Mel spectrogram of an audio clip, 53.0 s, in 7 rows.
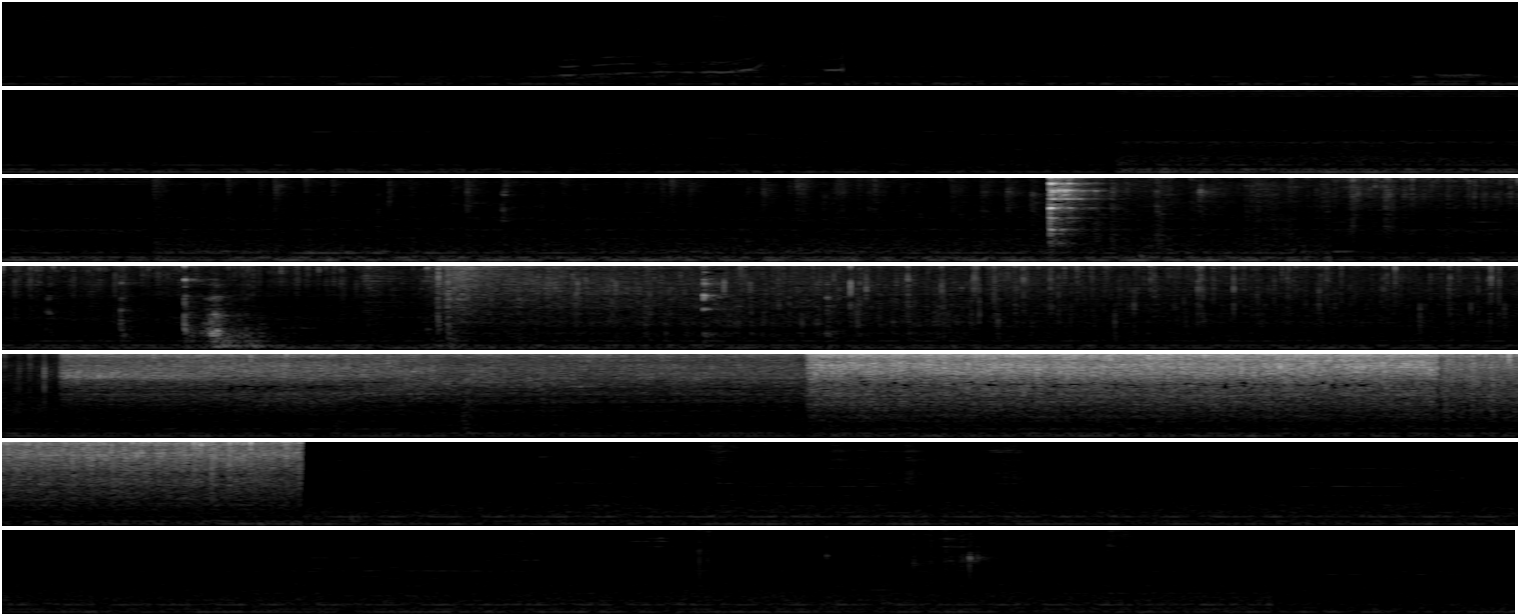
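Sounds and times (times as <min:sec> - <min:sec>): french toast sizzling in a pan: 0:19.4 - 0:39.4.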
